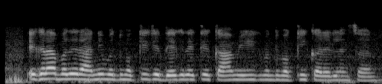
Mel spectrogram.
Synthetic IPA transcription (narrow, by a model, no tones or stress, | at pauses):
ɪkɾaːbəd̪eɾaːnimɐt̪məkːiked̪eːkʰɾekekaːmiikmɐt̪uməkːikɐɾeːlə̃nsəɾ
